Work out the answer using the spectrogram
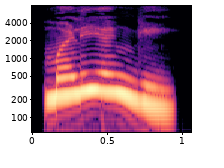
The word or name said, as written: ಮಾಲ್ಯಾಂಗ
